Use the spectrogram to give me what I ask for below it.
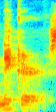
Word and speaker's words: knickers: we should say that that's spelled with a k a silent k k n by the way go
